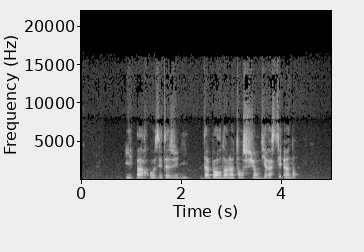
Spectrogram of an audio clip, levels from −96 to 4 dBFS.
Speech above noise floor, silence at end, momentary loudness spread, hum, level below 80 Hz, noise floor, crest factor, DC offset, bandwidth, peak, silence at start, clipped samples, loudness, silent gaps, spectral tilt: 36 dB; 0.7 s; 15 LU; none; -62 dBFS; -57 dBFS; 20 dB; under 0.1%; 16.5 kHz; 0 dBFS; 0.9 s; under 0.1%; -19 LUFS; none; -1 dB/octave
